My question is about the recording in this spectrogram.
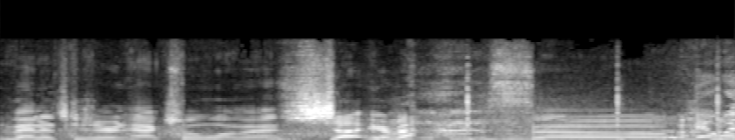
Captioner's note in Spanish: Riendo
